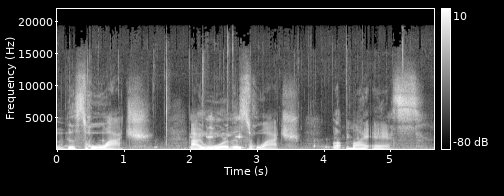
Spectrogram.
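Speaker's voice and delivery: drawn out word by word, very slow, deliberate. Admitting it's the only one he can do, the speaker tries a Christopher Walken impression. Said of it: "I can't do it".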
